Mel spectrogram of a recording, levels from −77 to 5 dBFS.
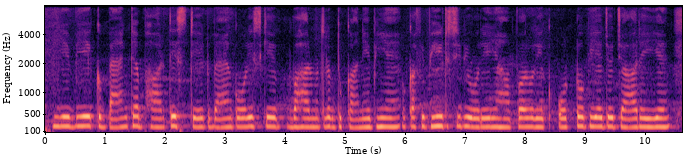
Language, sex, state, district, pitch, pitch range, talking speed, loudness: Hindi, female, Bihar, East Champaran, 205 Hz, 200-215 Hz, 185 wpm, -15 LUFS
